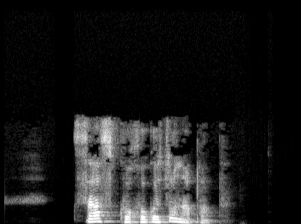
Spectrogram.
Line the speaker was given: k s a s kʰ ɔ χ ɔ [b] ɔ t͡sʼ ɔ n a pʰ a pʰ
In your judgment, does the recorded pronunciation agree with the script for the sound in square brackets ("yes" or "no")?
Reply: no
